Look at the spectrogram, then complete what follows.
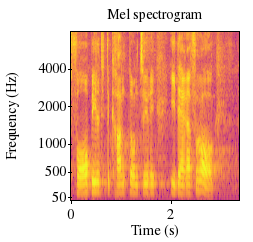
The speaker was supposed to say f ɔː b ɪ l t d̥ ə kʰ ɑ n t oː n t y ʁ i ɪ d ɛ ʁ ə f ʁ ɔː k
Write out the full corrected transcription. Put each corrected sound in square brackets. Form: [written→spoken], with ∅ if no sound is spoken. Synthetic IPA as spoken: f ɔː b ɪ l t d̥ ə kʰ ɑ n t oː n [t→t͡s] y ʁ i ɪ d ɛ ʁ ə f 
